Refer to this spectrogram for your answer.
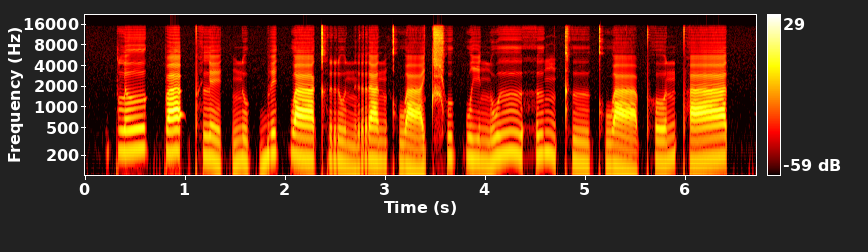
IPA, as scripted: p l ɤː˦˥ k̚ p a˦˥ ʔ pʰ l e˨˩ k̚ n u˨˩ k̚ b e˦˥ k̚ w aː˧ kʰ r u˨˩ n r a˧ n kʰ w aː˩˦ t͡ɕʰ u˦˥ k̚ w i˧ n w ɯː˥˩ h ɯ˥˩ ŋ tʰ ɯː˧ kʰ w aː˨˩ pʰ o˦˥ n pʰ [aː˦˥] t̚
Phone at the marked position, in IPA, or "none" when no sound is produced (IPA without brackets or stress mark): aː˦˥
